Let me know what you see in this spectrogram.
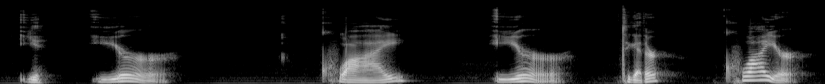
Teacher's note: when we link the qu and the r there's a sound in the middle that is y the sound y like yellow YY let's link The Sounds y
